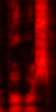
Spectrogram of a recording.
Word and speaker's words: Berbers: Okay, so we got those guys here, the Berbers. That's how it's pronounced.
